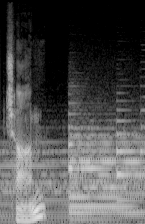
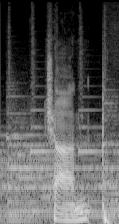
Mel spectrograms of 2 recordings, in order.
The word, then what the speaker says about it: Chan: So then, this word Zen is Japanese way of pronouncing the Chinese word Chan, which in turn is the Chinese way of pronouncing the Sanskrit word jhana.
